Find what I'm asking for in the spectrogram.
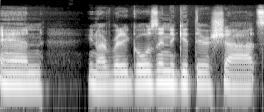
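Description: A woman with a fairly low pitch talks at a fairly quick pace. The recording is very clean, with a silent background. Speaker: podcast guest, family member of host. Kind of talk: casual chat.

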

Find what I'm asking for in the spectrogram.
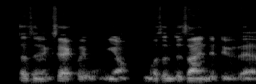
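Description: A man is speaking. He has an American accent. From Minnesota, US Midwest. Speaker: technical salesperson. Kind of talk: interview. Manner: hesitant, many fillers.

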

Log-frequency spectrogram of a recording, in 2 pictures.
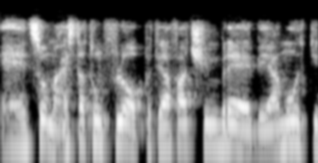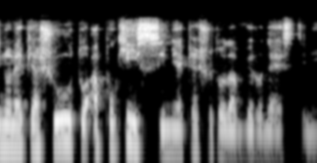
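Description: Using a plain, everyday voice, a man with fairly high pitch talks at a fairly quick pace with hardly any pauses and fairly even intonation. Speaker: podcast co-host. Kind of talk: casual chat.

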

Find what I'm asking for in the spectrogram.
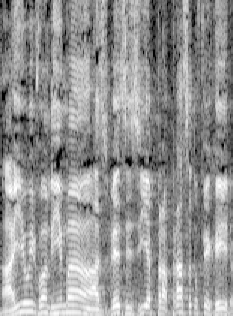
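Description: A man speaks in a somewhat breathy voice. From Fortaleza, Ceará, Brazil. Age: 70s. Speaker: veteran radio announcer. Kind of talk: casual radio chat and reminiscing. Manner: occasional stammering from the delay.

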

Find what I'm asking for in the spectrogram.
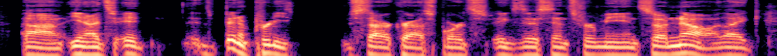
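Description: A man with an American accent and a plain, everyday voice speaks at a moderate pace and a fairly low pitch. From Minnesota. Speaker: sports analyst. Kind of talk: casual chat.

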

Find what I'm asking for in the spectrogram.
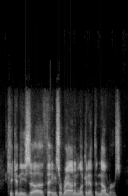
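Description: A man talks at a medium pitch. The background is quiet. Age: 50s. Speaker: sports radio broadcaster. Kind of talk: casual sports talk interview.

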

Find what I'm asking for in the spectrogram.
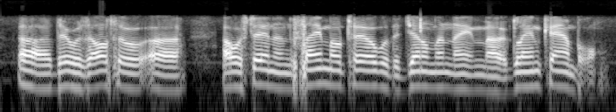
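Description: A man speaks in an American accent at a medium pitch. Noticeable background noise sits behind him. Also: fairly even intonation, moderate pace. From southeast Texas (Beaumont). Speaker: western music singer and musician. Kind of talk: interview. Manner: halting, many fillers.

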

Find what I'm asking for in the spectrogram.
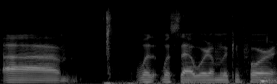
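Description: The recording is very clean, its background silent. An American accent marks the speech. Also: man. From Los Angeles, West Side. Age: 30s. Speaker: guest. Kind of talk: casual chat. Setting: studio.

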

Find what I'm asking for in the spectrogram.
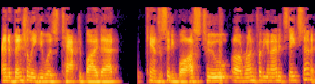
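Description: With an American accent, a man talks at a moderate pace in an ordinary speaking voice, his pitch fairly high and his intonation fairly even. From Michigan. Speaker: journalist and author. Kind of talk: interview.

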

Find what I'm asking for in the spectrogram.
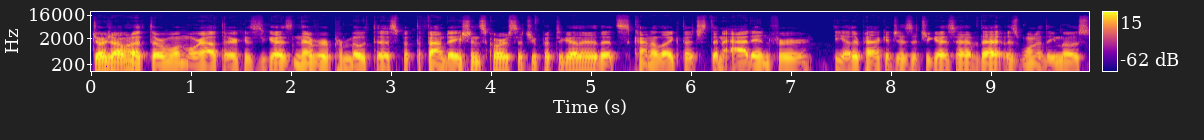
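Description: At a fairly quick pace, a man talks in an unremarkable speaking voice. His pitch is fairly low and his intonation fairly even. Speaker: podcast host. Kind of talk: casual chat.

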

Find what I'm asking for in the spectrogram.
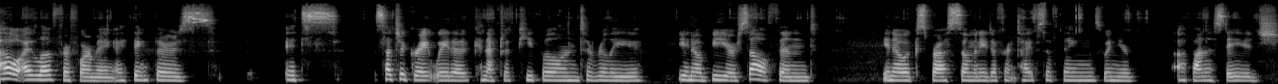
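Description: A woman with an American accent at a moderate pace, her intonation flat and monotone. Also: medium pitch for a woman. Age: young. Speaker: musician and writer. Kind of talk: casual chat. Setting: video call.

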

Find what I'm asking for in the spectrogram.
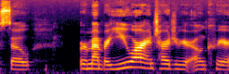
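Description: Using a normal speaking voice, a woman talks at a moderate pace and a fairly low pitch with ordinary pitch variation. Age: 20s. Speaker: tech sales account executive. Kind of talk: interview.

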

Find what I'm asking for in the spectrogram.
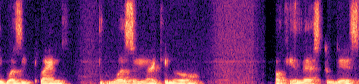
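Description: A man's very deep, low voice, dark and mellow in tone, somewhat breathy, at a moderate pace in a dry, close sound with no echo. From Saint Lucia. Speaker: chef. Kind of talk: casual chat.

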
